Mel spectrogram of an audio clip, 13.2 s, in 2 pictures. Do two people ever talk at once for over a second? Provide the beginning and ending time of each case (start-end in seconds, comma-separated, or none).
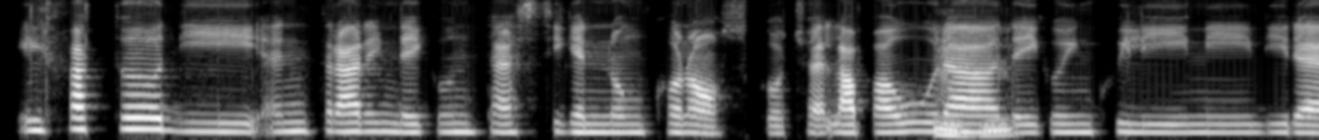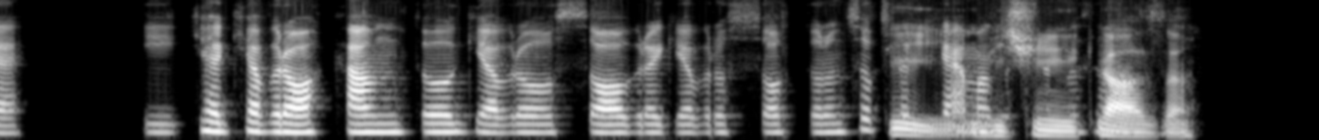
11.0-12.3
